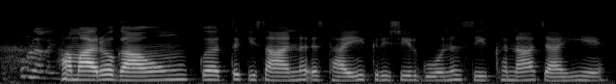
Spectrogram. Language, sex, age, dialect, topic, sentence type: Magahi, female, 18-24, Northeastern/Surjapuri, agriculture, statement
